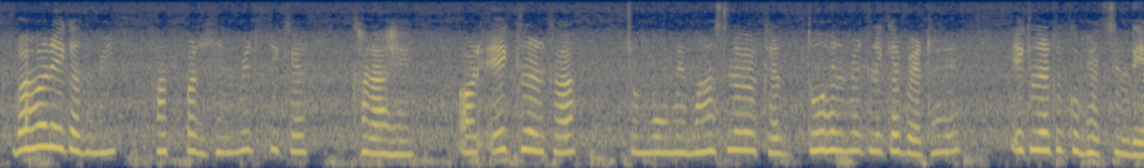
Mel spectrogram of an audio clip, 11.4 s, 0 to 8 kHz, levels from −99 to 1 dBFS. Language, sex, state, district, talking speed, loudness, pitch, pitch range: Hindi, female, Uttar Pradesh, Hamirpur, 155 wpm, -20 LUFS, 300 Hz, 280-320 Hz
